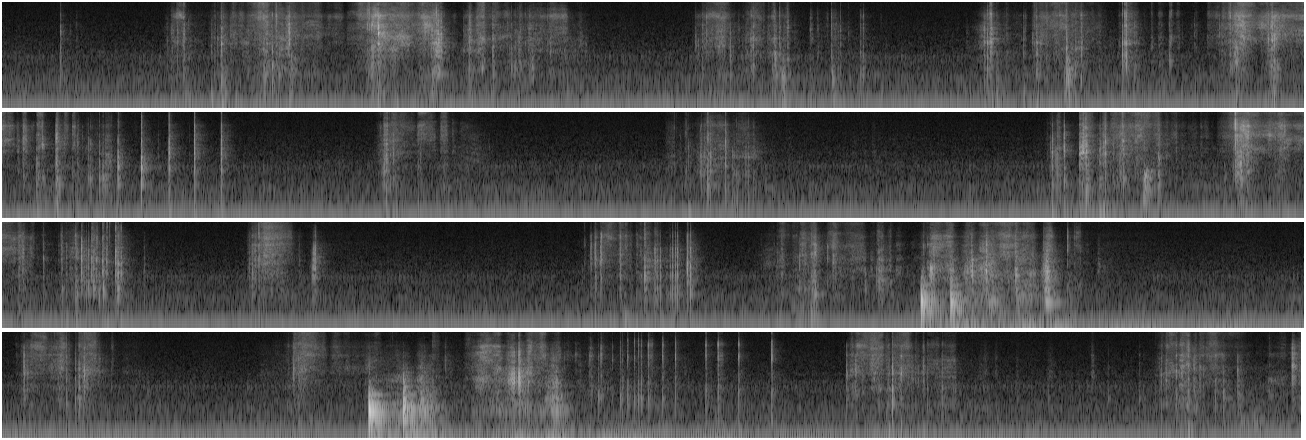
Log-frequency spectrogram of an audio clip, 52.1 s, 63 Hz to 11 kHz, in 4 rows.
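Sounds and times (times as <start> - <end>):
paper pages rustling: 1.7 - 5.8, 33.8 - 37.1, 39.2 - 40.3, 41.8 - 46.4, 47.5 - 49.0, 49.9 - 52.0.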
